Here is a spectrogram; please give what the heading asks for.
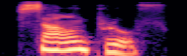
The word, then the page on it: Soundproof: Indian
